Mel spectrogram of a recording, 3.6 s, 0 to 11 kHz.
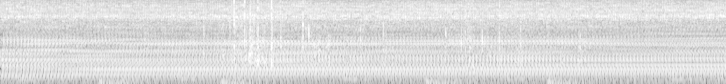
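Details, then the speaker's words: ForJars vacuum sealer evacuating a textured bag of wet product, seal time 5; steady even electric pump hum with whiny buzz, no stutter or rattle, drawing air down smoothly before sealing; normal pump operation. "it has taken all of the air out, the seal button will turn on and then the start button will blink."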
